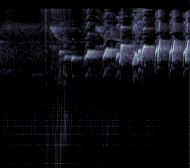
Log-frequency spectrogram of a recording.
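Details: Caged ruby-throated bulbul (kutilang emas) in lively song, used as a master recording for birds reluctant to sing. A slurred whistle opens into quick, bright notes repeated about eight times, growing louder.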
